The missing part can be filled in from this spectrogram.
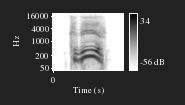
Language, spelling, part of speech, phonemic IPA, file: Moroccan Arabic, كبير, adjective, /kbiːr/, LL-Q56426 (ary)-كبير.wav
- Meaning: 1. big 2. great 3. old (for a person)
